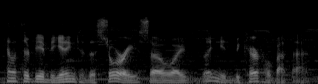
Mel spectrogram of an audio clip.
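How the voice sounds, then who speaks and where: As he plays a visual novel, a gaming host reads the narration aloud and throws in brief comments. His fairly low voice carries vocal fry, and his delivery is expressive and rapid-fire over the game's background music.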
